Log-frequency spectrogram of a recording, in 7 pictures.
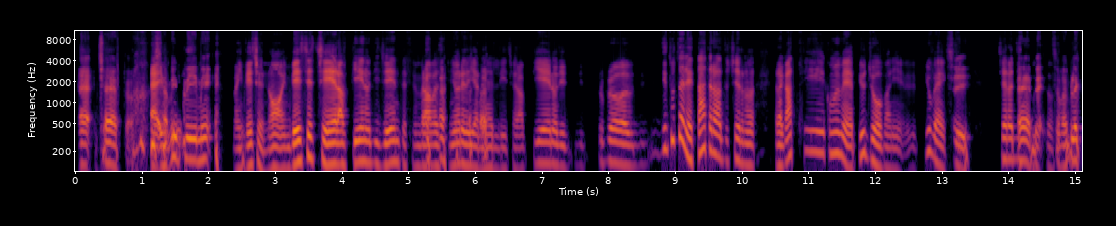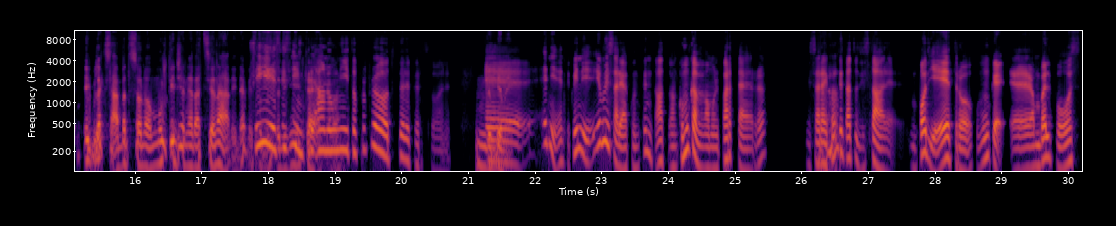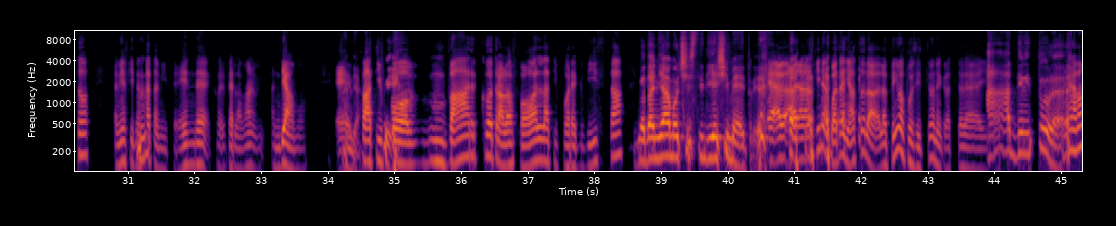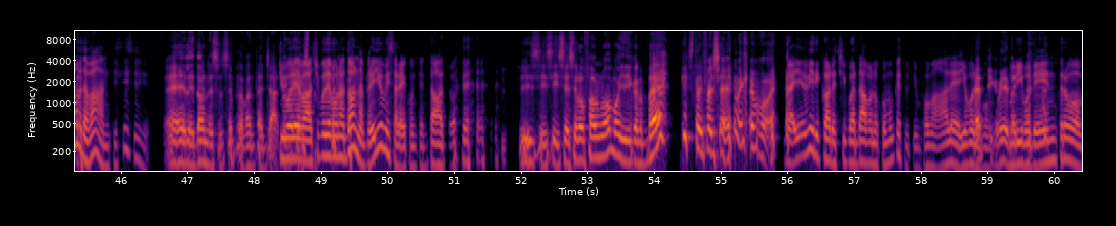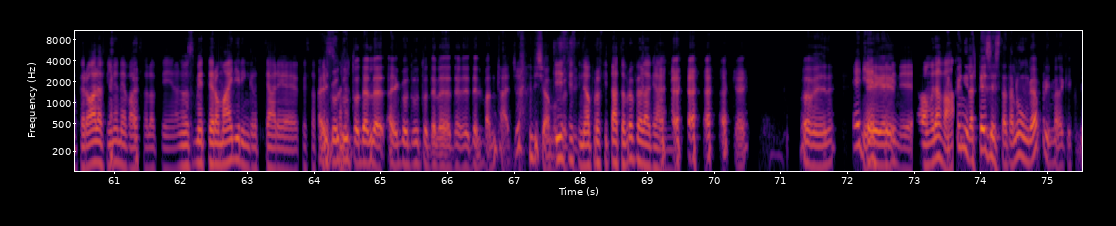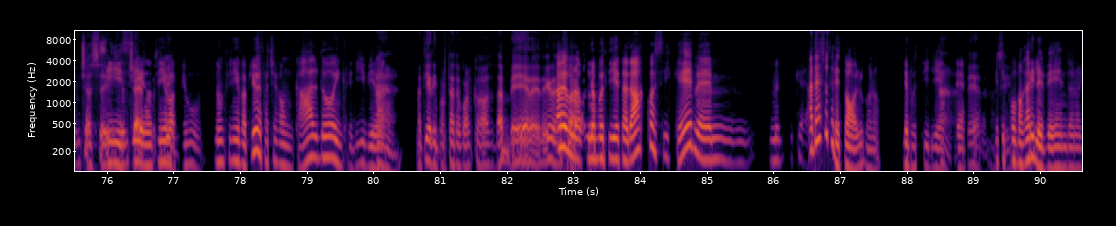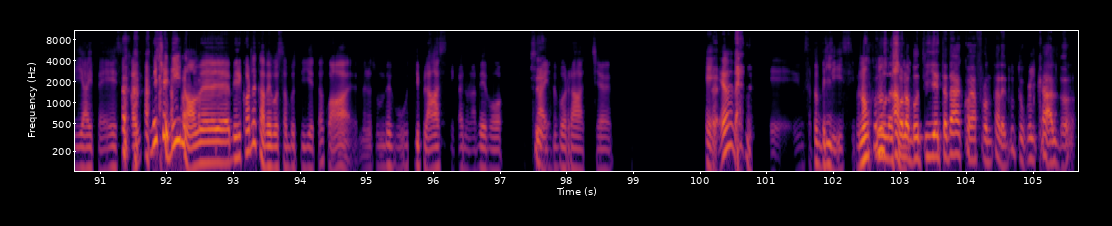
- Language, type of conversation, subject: Italian, podcast, Ti va di raccontarmi di un concerto che ti ha cambiato?
- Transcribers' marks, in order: chuckle; unintelligible speech; chuckle; laugh; "proprio" said as "propio"; "proprio" said as "propio"; laughing while speaking: "qui"; tapping; laugh; chuckle; chuckle; "però" said as "perè"; chuckle; put-on voice: "Beh"; laughing while speaking: "face ma che vuoi?"; chuckle; chuckle; chuckle; "proprio" said as "propio"; laugh; laugh; cough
